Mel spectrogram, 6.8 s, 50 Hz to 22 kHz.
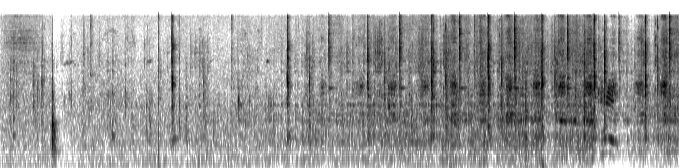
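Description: A Sabb 10hp single-cylinder boat engine is hand-cranked with decompression on, giving a steady mechanical chugging with repeated clicks and knocks throughout, loud and close, with a voice briefly in the background.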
